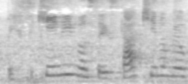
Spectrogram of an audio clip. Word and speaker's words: Persichini: Meu nome é Persichini, que se escreve Persichini e fala Persichini.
